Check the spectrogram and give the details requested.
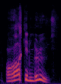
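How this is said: The name is said in an imitated accent.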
